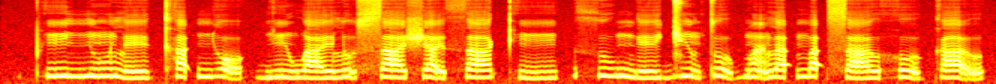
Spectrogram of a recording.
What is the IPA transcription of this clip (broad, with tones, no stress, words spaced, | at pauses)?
pʰĩ˦ɲũ˦le˨ɪ̯ kʰä˦ʔɲɔ̰˦˨ | ɡĩ˨wa˨ɪ̯lṵ˦˨ sʰä˦ʃa̰˦˨ɪ̯ θä˦ kʰĩ˨ | θu˦ŋe˨ɪ̯d͡ʑũ˦˨to̰˦˨ʊ̯ bã˦˨lä˦ʔmä˦ʔsʰa˨ʊ̯ ho̰˦˨ʊ̯ka̰˦˨ʊ̯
